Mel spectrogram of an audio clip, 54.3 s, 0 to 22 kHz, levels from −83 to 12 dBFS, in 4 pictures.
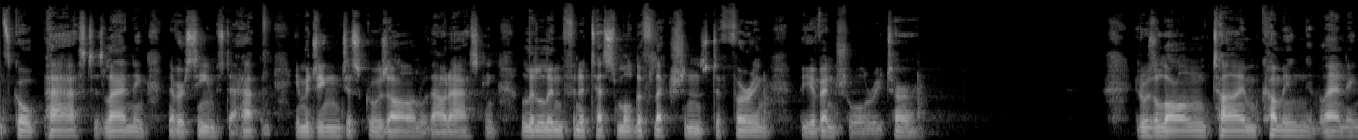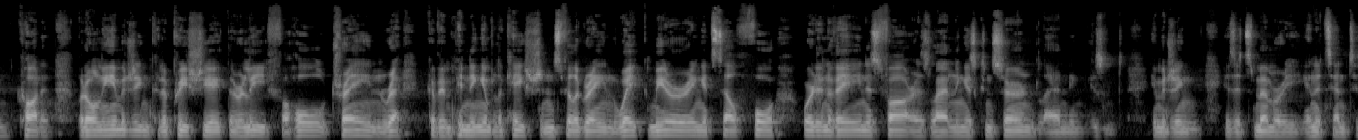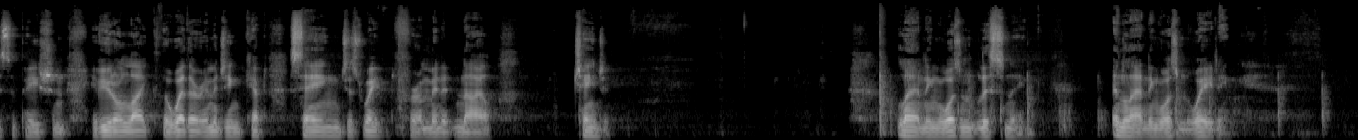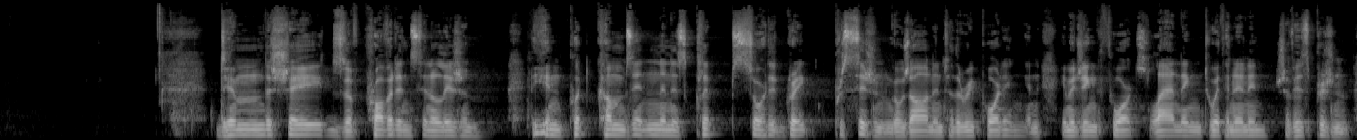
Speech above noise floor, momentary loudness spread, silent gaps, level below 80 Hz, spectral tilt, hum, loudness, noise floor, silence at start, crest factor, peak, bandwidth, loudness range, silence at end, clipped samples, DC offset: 53 dB; 12 LU; none; -62 dBFS; -3 dB/octave; none; -26 LUFS; -81 dBFS; 0 s; 24 dB; -4 dBFS; 19 kHz; 9 LU; 0 s; under 0.1%; under 0.1%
